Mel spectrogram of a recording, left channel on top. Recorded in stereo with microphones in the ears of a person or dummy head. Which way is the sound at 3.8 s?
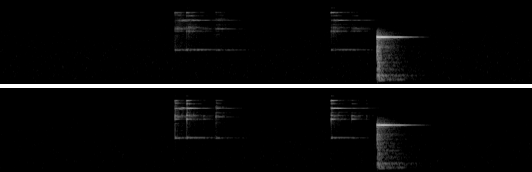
35° left (ahead or behind).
